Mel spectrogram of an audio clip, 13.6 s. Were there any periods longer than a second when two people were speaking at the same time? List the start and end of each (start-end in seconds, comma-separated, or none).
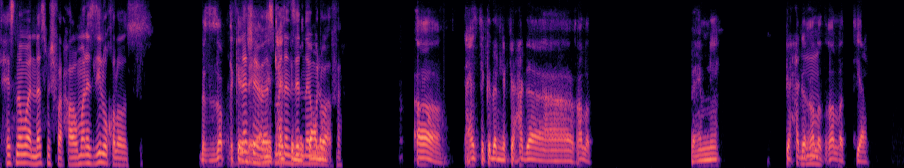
3.4-4.9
